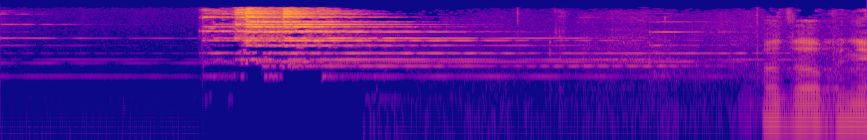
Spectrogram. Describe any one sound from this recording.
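Small bells jingle brightly.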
